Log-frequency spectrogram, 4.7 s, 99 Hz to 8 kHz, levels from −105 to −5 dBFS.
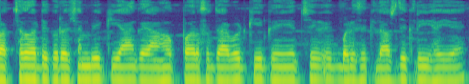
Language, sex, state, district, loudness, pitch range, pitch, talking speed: Hindi, male, Punjab, Kapurthala, -19 LUFS, 120-125 Hz, 125 Hz, 240 wpm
